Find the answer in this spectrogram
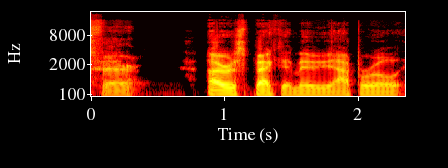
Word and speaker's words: Aperol: Maybe Aperol. Is it Aperol? Apero? How do you say that word? Aperol. Yeah. It is Aperol. Yeah, you got it.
